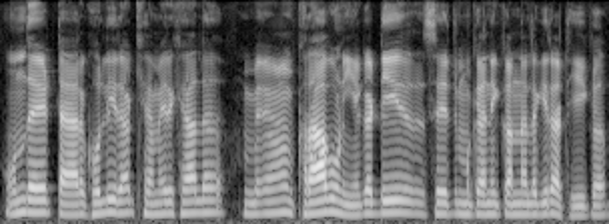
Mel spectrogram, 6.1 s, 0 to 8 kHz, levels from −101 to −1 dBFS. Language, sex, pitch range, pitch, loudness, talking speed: Punjabi, male, 140-160 Hz, 150 Hz, -20 LUFS, 155 wpm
